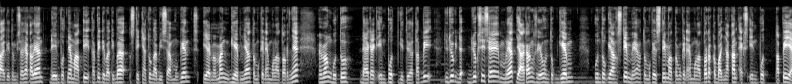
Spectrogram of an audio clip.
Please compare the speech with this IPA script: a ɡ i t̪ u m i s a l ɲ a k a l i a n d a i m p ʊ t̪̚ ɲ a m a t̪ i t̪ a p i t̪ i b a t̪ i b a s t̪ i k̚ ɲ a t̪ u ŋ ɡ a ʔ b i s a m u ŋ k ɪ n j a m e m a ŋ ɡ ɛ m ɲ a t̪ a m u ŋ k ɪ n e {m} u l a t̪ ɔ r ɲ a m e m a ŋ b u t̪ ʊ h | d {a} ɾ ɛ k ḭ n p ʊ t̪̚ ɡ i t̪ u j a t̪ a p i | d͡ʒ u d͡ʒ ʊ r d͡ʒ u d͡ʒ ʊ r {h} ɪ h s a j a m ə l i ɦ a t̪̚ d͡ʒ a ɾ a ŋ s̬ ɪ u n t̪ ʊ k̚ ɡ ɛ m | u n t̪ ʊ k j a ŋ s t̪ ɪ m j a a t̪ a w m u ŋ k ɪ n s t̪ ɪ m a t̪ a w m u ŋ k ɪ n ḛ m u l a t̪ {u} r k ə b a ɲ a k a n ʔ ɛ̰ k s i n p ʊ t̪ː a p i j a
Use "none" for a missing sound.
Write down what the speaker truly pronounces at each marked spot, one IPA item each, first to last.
m, a, s, ɔ

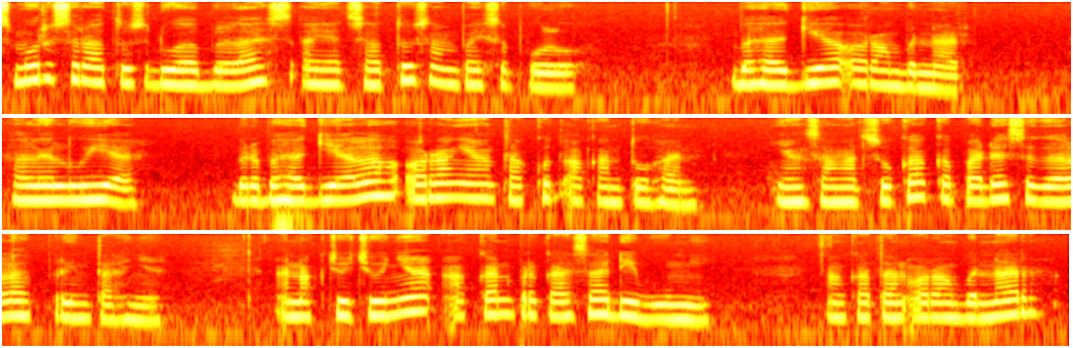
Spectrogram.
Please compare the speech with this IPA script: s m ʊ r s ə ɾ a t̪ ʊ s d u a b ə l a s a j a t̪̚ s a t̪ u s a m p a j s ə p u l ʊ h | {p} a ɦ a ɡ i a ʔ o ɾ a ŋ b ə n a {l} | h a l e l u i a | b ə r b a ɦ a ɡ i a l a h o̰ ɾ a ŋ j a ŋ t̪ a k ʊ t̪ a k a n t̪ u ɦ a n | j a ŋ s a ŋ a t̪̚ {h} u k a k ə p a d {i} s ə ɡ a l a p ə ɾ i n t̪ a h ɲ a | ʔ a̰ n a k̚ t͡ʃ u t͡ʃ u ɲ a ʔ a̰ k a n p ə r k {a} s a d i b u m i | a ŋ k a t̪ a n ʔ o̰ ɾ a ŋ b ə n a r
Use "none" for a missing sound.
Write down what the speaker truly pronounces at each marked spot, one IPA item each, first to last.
b, r, s, a, a

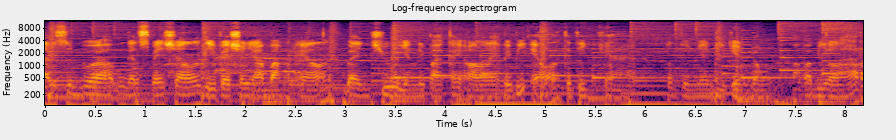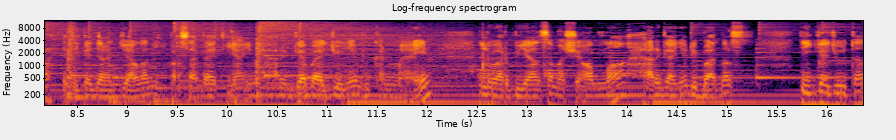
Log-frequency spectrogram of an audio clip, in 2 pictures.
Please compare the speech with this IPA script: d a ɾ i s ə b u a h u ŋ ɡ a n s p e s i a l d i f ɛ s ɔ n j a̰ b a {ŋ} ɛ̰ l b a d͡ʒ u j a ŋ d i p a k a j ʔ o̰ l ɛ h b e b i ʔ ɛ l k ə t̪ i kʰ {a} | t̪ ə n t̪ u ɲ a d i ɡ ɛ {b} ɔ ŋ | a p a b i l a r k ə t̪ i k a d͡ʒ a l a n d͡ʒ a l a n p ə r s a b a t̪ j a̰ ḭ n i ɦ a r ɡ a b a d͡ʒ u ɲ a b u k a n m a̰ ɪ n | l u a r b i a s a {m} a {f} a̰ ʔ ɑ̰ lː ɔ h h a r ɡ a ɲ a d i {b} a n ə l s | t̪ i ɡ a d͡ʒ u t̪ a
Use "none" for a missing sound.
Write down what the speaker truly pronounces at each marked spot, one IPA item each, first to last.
ŋ, a, d, m, ʃ, b

